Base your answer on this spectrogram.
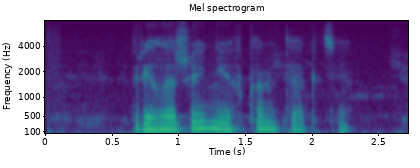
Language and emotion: Russian, neutral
